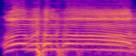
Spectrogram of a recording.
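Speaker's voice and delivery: loud, high, long-drawn call. Real, not acted. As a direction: holler it out slowly to a whole crowd. Calling out to the congregation.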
